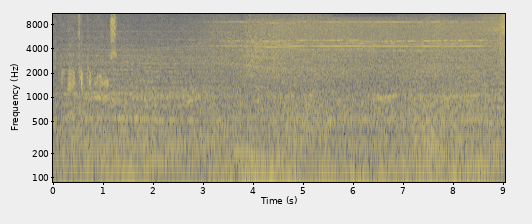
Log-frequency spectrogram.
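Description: Jet aircraft engine roaring loud and steady as it comes in to land, a continuous broad rush that swells slightly midway, with brief voice fragments over it early on.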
